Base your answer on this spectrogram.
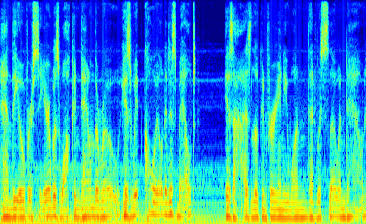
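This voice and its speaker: A man talks at a moderate pace. Music can be heard in the background. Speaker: horror story narrator. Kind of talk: horror story narration.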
